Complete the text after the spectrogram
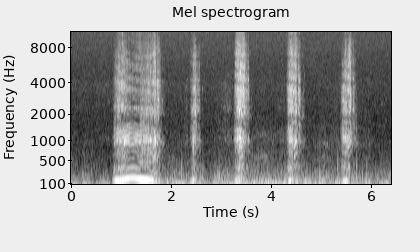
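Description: A lion gives one long, deep roar that swells and fades, then a run of short grunting roars.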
